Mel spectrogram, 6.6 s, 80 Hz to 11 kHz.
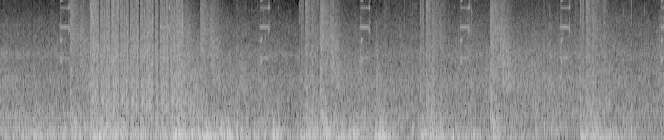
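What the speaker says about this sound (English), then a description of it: "I hear an epic sniper battle going on." Sniper gunfire battle in Call of Duty 4: Modern Warfare: repeated sharp shots crack at irregular intervals over a dense rumbling backdrop of distant fire, with no speech.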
